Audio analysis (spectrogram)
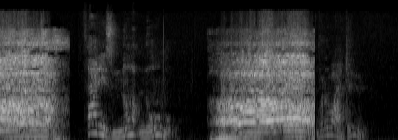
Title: When Dad Snores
